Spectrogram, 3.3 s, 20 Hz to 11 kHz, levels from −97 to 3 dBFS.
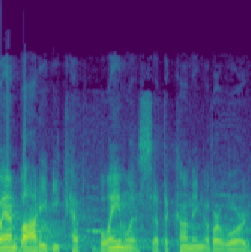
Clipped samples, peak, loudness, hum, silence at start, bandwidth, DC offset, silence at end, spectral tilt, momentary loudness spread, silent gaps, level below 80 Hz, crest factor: under 0.1%; 0 dBFS; -19 LUFS; none; 0 s; 8.6 kHz; under 0.1%; 0 s; -7.5 dB/octave; 12 LU; none; -56 dBFS; 18 dB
